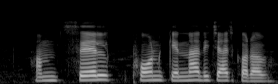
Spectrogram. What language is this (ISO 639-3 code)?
mai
